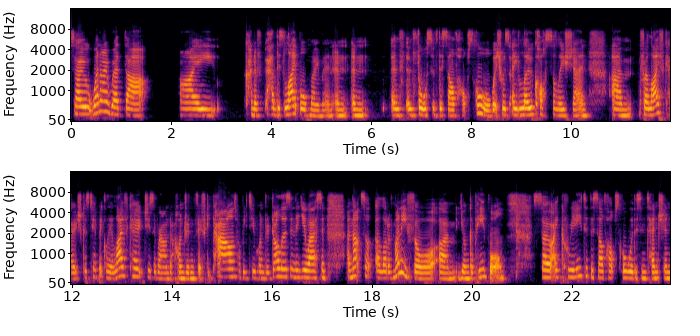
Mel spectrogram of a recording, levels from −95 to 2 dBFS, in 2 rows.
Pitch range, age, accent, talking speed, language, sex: 195-230 Hz, 10-29, British, 170 wpm, English, female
